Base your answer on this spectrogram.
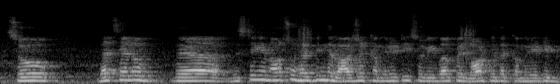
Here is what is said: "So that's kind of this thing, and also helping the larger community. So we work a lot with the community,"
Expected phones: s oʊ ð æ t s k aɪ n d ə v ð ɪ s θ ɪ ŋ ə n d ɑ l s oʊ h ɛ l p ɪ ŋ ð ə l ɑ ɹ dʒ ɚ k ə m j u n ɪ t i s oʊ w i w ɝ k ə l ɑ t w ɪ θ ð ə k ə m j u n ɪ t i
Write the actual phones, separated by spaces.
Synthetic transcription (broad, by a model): s oʊ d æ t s k aɪ n d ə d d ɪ s t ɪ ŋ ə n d ɑ l s oʊ h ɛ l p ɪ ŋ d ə l ɑ ɹ dʒ ɚ k ə m j u n ɪ t i s oʊ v i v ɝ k ə l ɑ t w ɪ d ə k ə m j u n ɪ t i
